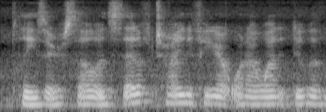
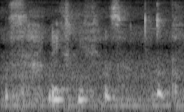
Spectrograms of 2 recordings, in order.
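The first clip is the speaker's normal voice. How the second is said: tearful whisper; 5 semitones higher, 9 dB quieter, faster than usual. Real, not acted. Woman admitting guilt about her past, in a tearful whisper. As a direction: voice gone to a high, faint whisper. Guilt over mom, fighting tears.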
